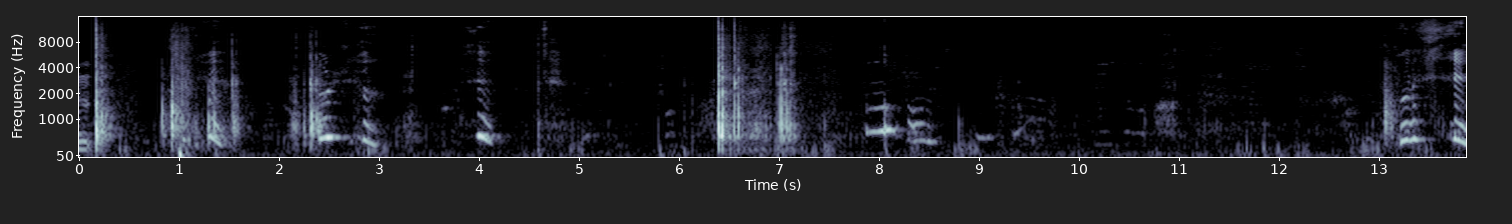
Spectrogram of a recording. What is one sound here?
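A baby babbles and coos nearby.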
